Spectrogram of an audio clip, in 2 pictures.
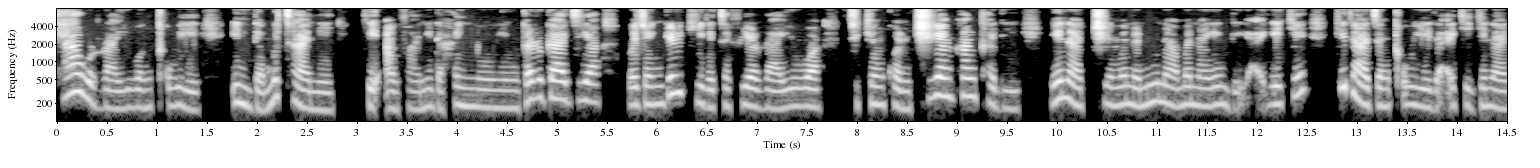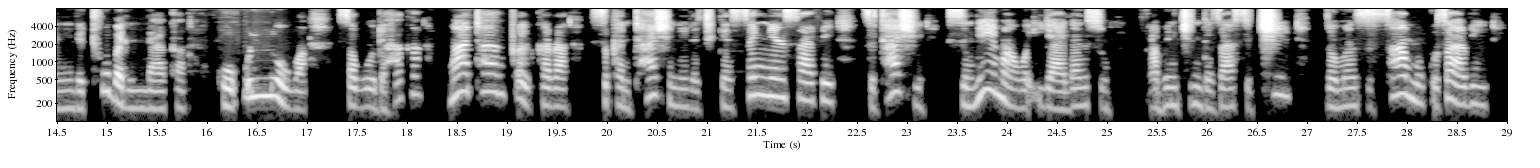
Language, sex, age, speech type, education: Hausa, female, 15-29, spontaneous, tertiary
